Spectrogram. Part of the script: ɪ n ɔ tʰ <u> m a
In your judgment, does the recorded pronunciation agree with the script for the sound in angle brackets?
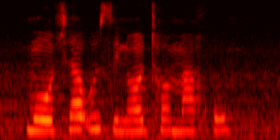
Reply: no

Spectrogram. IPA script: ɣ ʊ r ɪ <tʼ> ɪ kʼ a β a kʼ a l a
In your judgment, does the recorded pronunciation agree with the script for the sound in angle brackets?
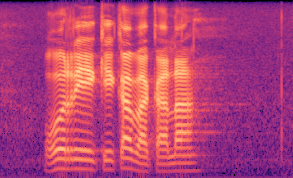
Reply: no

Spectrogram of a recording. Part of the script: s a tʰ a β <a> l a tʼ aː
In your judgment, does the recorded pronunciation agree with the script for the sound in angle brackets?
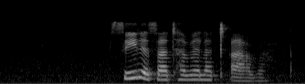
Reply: no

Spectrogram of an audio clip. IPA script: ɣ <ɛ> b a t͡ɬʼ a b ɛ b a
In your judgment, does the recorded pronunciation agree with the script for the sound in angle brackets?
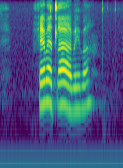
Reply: yes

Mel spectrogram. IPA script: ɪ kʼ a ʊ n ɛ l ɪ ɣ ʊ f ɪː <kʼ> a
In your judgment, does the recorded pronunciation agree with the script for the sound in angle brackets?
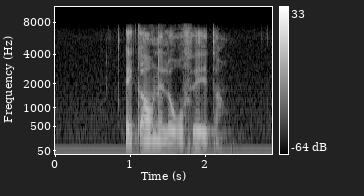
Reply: no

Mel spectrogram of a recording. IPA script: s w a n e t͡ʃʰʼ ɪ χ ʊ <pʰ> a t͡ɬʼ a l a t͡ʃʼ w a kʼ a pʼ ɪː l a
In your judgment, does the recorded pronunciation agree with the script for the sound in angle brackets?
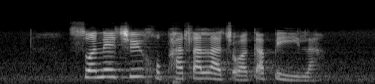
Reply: yes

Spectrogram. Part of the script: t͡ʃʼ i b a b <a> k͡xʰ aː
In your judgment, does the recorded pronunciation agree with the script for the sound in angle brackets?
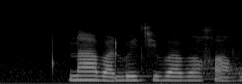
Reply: yes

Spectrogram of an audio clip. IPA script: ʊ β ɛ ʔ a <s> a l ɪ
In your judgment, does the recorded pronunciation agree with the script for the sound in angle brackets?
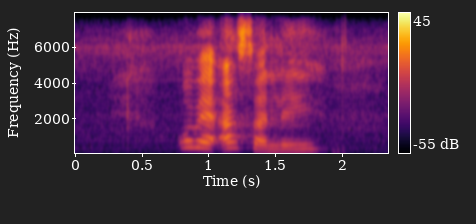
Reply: yes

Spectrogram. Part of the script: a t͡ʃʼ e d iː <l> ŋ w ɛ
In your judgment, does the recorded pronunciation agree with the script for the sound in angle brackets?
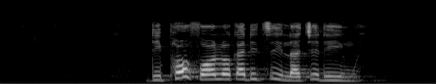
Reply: no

